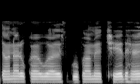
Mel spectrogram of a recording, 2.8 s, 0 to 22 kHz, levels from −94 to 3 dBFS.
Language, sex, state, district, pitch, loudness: Hindi, male, Bihar, Jahanabad, 125 Hz, -18 LUFS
